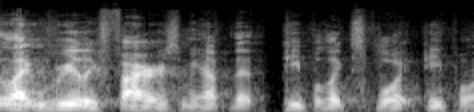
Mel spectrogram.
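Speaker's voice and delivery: ordinary talk, nothing marked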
